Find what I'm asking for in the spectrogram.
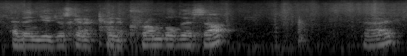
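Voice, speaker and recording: A man speaks at a medium pitch. There is noticeable background noise. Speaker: chef teaching a cooking class. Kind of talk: cooking tutorial. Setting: virtual class from home. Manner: loud.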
